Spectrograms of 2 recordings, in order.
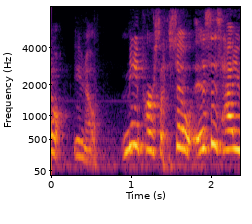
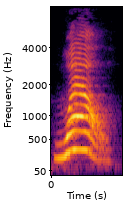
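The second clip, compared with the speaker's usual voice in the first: real wow; 3 semitones lower, 7 dB louder than usual. Real, not acted.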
